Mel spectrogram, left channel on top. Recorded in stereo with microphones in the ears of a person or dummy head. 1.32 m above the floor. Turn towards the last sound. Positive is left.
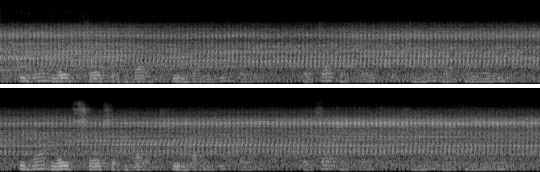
turn(degrees=-10)  # may be behind; listen again after turning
